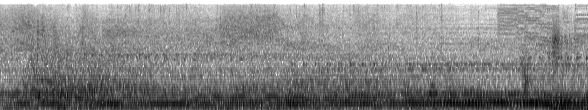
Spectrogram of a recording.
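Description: Progressive psytrance music: held synth tones under a swirling, noisy texture, with a falling sweep just after the start and a sharp change into a new section at the end.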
